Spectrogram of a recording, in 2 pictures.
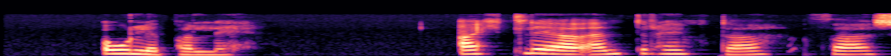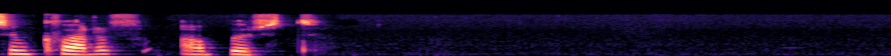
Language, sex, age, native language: Icelandic, female, 20-29, Icelandic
